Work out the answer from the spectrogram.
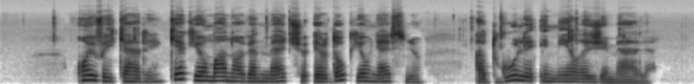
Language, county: Lithuanian, Vilnius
